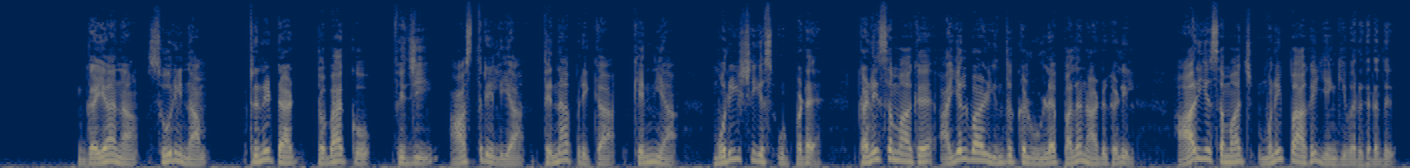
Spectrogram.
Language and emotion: Tamil, neutral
